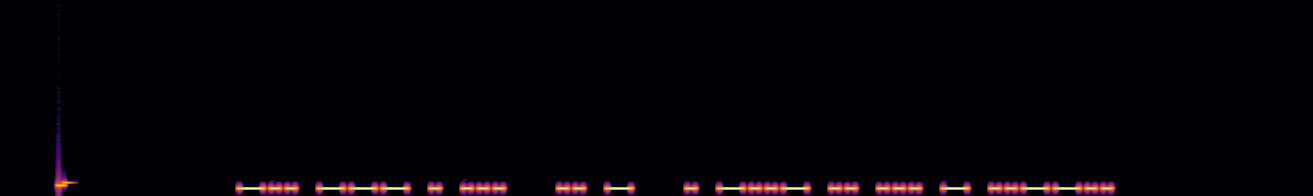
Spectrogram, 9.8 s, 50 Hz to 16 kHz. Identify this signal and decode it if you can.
Morse code, heard as a keyed tone, about 20 wpm, 700 Hz. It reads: DOES IT EXIST?
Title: Sentences from Top 1000 Words - Review Part 5 - 20wpm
